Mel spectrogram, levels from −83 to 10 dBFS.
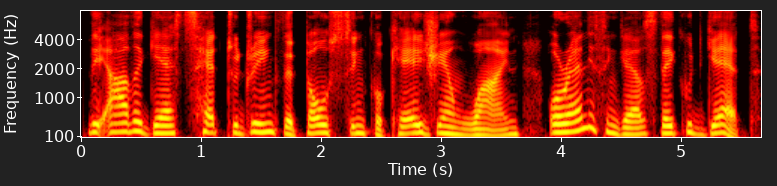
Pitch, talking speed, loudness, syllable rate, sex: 170 Hz, 180 wpm, -16 LUFS, 4.3 syllables/s, female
